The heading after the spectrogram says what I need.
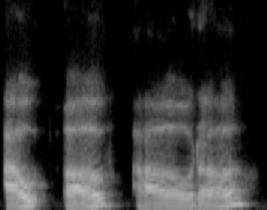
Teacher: Same end sounds, flap T and schwa, da. But the first vowel is ow, which is the diphthong going from ah to o. Oughta versus oughta.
